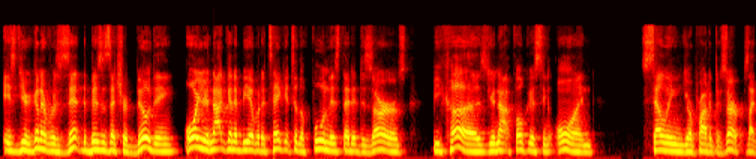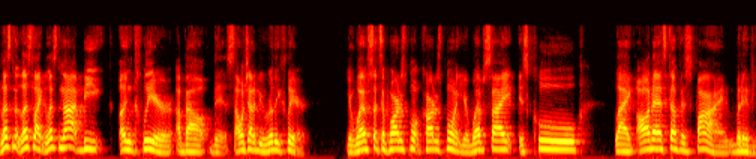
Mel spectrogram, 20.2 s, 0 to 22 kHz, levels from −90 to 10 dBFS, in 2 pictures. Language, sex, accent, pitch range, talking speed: English, male, American, 140-170 Hz, 205 wpm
